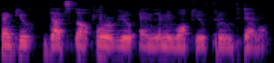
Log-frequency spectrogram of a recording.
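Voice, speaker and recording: A man explaining and demoing his software project in a casual walkthrough, hesitating with ums and restarts as he goes. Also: low-pitched, flat delivery, normal speed, phone-quality sound. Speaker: developer giving a project demo. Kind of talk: casual screen-share demo walkthrough.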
